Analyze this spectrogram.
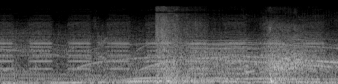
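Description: A motorcycle engine revs past.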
